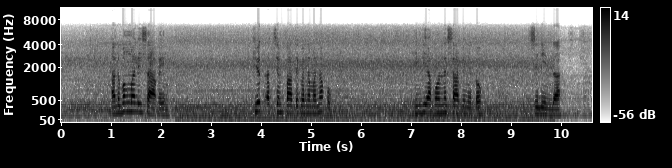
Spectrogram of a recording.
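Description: A teenage boy speaks calmly and close by, in short bursts.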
